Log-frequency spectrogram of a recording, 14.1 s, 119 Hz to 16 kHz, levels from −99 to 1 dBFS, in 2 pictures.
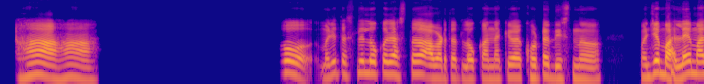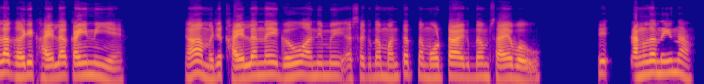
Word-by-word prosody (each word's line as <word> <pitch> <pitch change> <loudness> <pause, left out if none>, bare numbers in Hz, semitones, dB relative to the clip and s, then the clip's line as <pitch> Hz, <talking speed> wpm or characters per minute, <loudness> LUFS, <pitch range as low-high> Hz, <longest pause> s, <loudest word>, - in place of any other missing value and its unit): हां, 190 +1 +3
हां. 175 -4 -2 1.9
हो, 230 -3 +1
म्हणजे 180 +5 -5
तसले 230 +2 -5
लोकं 225 0 -1
जास्त 215 0 -1
आवडतात 180 -4 +2
लोकांना 170 +1 -4
किंवा 185 0 +1
खोटं 180 +1 -1
दिसणं. 170 -2 -4 0.4
म्हणजे 185 +5 +3
भलंय 210 -1 +5
मला 225 +1 +5
घरी 195 -1 +2
खायला 185 +2 +3
काही 195 +1 +5
नाही 195 -6 -4
आहे 150 0 -10 0.6
हां, 230 0 +5
म्हणजे 180 +2 -3
खायला 180 +4 +4
नाही 210 +1 0
गहू 190 +1 -2
आणि 200 -1 -2
मी 200 0 -7
असं 175 +2 -8
एकदम 195 +1 -7
म्हणतात 190 +4 -5
ना 195 - -5
मोठा 185 +1 +2
एकदम 190 +1 -4
साहेब 175 +1 +3
भाऊ 165 -2 -3 0.6
हे 460 - -1
चांगलं 225 - 0
नाही 230 0 0
ना. 225 -6 -4
190 Hz, 165 wpm, -25 LUFS, 180-210 Hz, 1.9 s, भलंय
